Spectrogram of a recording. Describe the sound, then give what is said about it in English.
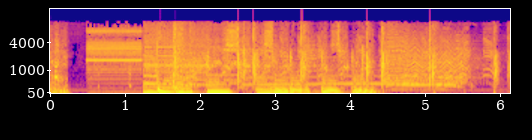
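A loud song with buzzing synth tones and a heavy beat, punctuated by sharp double claps that land in quick pairs through the rhythm. “That is the dreaded double clap on that song.”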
